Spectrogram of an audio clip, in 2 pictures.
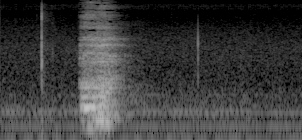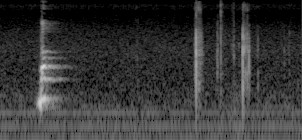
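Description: A person making two short wordless vocal sounds, like grunts. The first is about a second in and falls in pitch; the second is shorter and sharper, just past the middle. A couple of faint clicks follow near the end, over a steady low hum.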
